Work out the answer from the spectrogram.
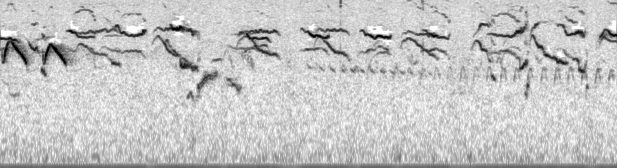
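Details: Common babbler chicks being fed by their mother, crying for food: a dense chorus of high, squeaky, rising and falling chirps, rapid and overlapping, with brief pauses between bursts.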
